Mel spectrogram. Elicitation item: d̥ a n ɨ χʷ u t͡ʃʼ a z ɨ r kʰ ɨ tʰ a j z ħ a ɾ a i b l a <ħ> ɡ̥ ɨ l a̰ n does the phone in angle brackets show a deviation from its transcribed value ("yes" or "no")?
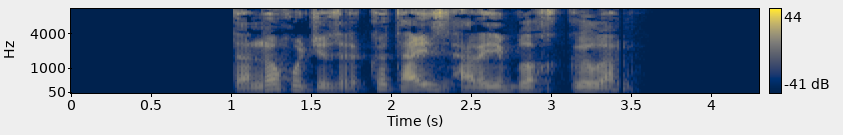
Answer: yes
